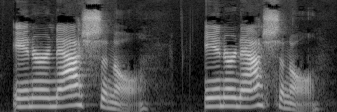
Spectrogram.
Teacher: the T is usually dropped when we're speaking in conversation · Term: drop the T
